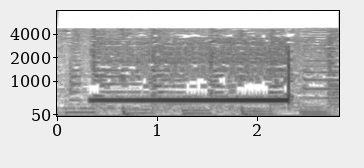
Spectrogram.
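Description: telephone dial tone

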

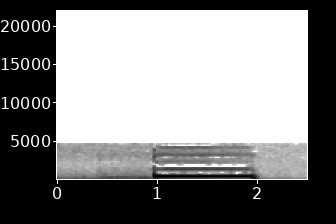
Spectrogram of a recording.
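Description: telephone call ringing

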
